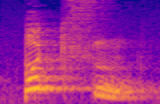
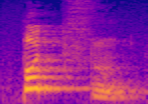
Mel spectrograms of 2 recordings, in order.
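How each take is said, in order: No difference in how they are said.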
